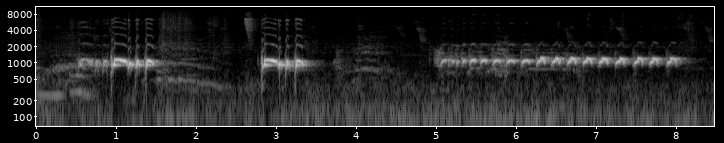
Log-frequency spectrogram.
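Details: Lure song from a local zebra dove to make other zebra doves sing: two short, stuttering coo bursts, then a long, accelerating trill of evenly repeated, bouncing coo notes lasting about three seconds.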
